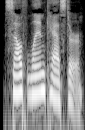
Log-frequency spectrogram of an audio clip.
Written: south lancaster

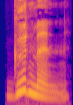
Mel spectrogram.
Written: Goodman

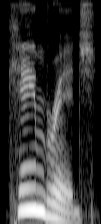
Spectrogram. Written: cambridge

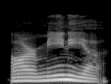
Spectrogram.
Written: armenia

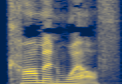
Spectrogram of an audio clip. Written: Commonwealth

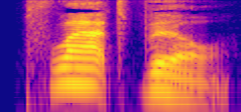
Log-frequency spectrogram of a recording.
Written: platteville

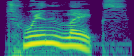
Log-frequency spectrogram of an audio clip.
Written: twin lakes

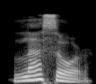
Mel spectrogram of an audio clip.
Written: lessor

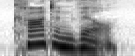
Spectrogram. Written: Cottonville

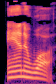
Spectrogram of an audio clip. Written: aniwa

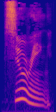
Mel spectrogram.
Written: suring

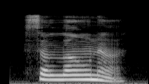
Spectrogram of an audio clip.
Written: Salona

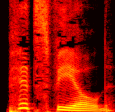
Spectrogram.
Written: pittsfield

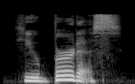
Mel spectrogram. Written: hubertus

